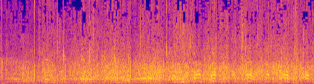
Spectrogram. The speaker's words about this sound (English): I'm getting some applause here, man.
